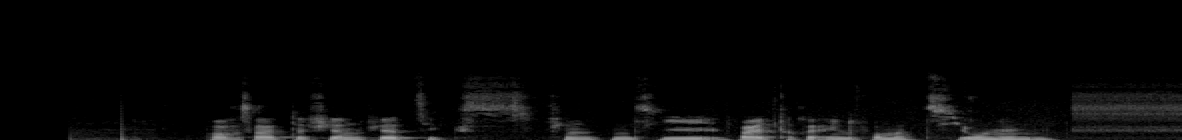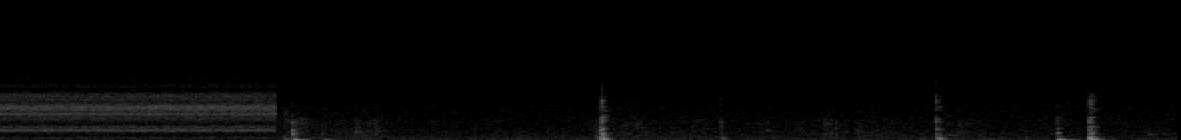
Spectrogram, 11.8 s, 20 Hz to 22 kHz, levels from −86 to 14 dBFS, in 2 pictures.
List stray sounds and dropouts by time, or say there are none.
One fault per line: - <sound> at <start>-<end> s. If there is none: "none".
none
